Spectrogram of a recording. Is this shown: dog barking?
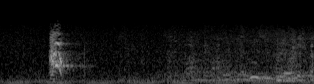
yes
